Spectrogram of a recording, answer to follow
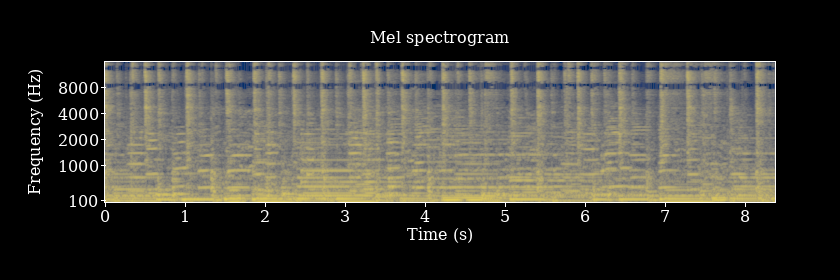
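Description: Live salsa band playing, with congas and drum kit keeping a steady, busy rhythm over bass and electric guitar.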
